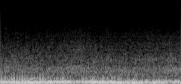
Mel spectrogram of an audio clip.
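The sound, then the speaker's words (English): Trucks rumble past on a road, a loud, steady low-pitched roar of engines and tires that holds constant throughout, with no voices. “here, hold on, I'm away from these cars. Some trucks.”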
